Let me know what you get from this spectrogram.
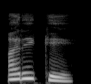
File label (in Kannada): "ಅರಿಕೆ", Kannada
